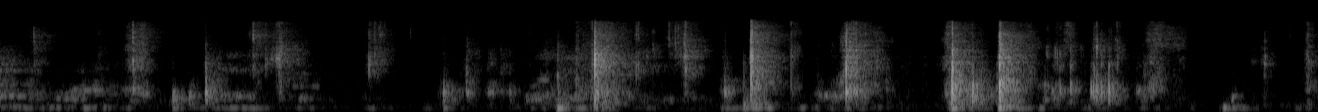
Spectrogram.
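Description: Small cardboard card box handled and opened by hand: an irregular run of rustles, scrapes and crinkles, busier and louder in the second half.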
